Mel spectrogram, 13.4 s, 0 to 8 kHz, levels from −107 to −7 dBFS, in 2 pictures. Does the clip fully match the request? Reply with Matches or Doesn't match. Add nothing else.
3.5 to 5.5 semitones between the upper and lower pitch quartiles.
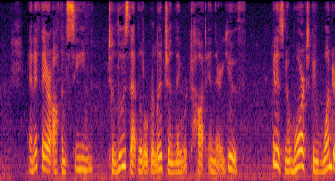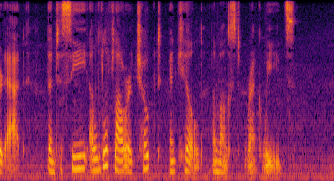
Matches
